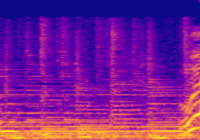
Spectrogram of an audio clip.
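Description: Acoustic guitar playing a song accompaniment between sung lines, with a singer's voice sliding up into a note near the end.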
